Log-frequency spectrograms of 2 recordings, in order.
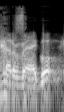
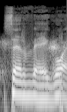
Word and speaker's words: Servego: Ser- Servego. – Servego, ecco, le, cioè, non è proprio il mio come, eh, come pronuncia, Servego, che è il modo eh, di dire eh, localmente gatto selvatico.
